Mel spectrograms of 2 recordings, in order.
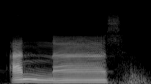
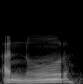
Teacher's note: Contoh pada kalimat annas, alif lamnya tidak dibaca, langsung melebur ke dalam huruf nunnya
